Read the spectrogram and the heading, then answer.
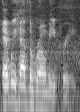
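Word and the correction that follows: Rome E-Prix: Rome? – It's going to be a busy weekend. – No, the Formula E Rome E Prix. – Oh. – It's very important how you pronounce it, apparently.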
